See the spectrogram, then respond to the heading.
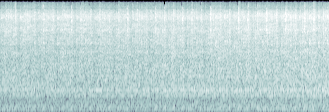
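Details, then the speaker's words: Stock VW air-cooled flat-four sidewalk motor, first start after build, tailpipes giving an odd exhaust note: even, steady idle with a regular putter about three and a half beats a second, no knocks; runs healthy, normal idle. "Yeah. Runs good, man. It's a good stock motor."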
